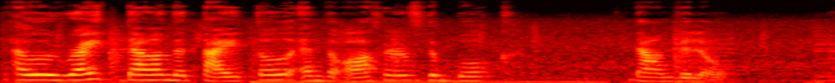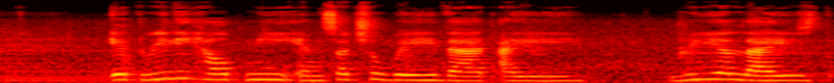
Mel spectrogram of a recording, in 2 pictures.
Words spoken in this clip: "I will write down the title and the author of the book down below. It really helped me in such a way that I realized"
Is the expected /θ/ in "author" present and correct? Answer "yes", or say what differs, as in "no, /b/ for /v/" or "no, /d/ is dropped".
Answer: yes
